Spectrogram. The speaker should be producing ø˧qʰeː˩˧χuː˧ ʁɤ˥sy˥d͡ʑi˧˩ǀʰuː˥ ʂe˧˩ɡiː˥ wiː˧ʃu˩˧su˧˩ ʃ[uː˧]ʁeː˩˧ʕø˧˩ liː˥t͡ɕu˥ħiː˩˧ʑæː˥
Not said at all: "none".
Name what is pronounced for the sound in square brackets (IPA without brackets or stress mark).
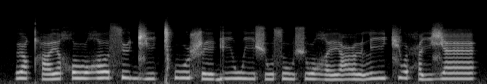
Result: uː˧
